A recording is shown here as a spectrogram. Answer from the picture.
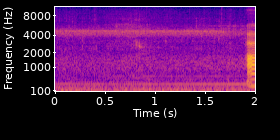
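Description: Outdoor background ambience: a steady high-pitched tone and a low steady hum over a low rumble, with a brief spoken 'ah' at the very end.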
